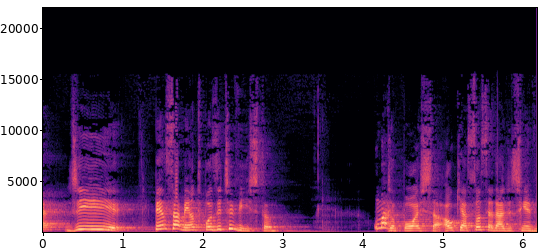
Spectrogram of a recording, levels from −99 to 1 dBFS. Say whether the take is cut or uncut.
cut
